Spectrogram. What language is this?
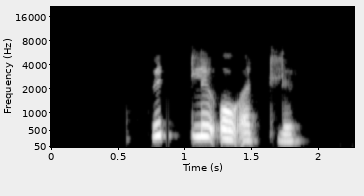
Icelandic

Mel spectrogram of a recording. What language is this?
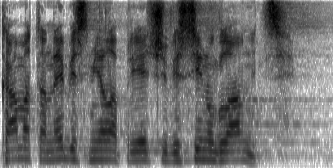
Croatian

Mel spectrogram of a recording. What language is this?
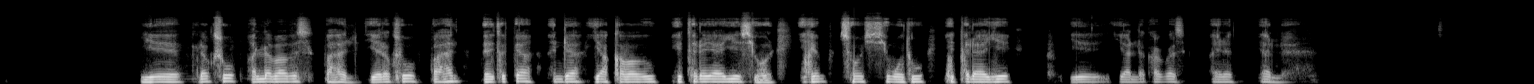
Amharic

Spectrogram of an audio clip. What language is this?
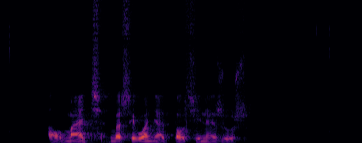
Catalan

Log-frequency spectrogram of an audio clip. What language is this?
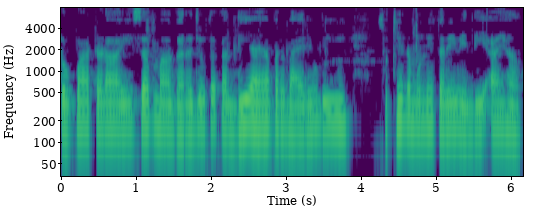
Sindhi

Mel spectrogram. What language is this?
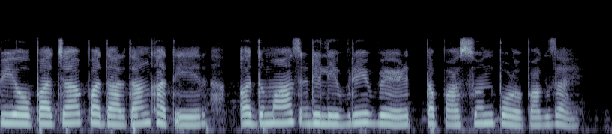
Konkani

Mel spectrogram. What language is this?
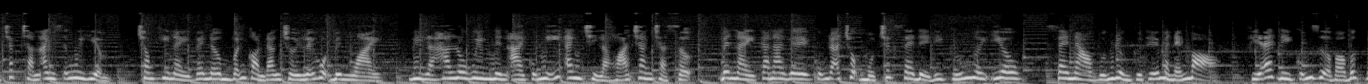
Vietnamese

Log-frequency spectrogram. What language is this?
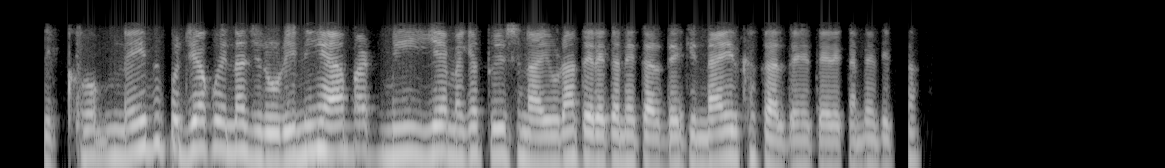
Dogri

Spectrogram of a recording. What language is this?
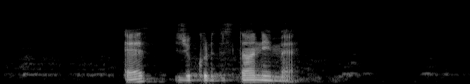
Kurdish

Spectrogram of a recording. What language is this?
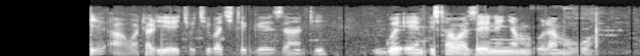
Ganda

